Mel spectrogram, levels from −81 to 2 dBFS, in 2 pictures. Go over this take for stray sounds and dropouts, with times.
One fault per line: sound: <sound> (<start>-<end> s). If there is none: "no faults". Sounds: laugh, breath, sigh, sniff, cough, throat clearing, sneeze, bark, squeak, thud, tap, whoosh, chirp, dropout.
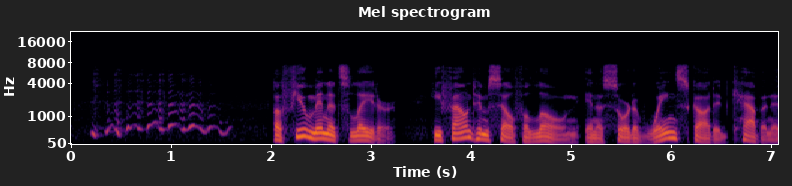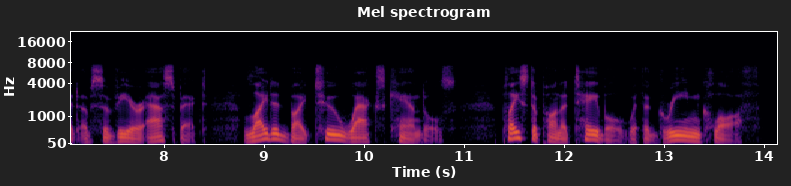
sound: laugh (0.2-1.6 s)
